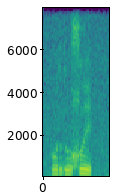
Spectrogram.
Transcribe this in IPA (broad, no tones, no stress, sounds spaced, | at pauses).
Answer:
o r u χʷ e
